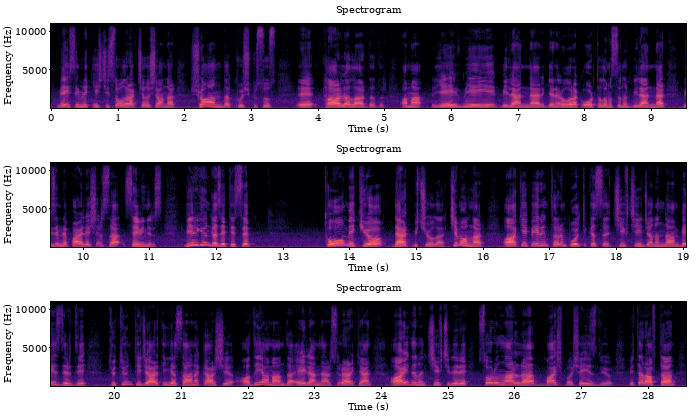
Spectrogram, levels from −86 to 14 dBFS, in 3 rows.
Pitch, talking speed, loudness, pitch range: 200 Hz, 105 wpm, -28 LUFS, 175-225 Hz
